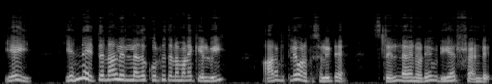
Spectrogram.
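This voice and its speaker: A man voicing an excitable young husband in a Tamil cartoon, talking fast and fussing emphatically. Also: high-pitched, no room sound, studio quality. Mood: defensive. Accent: Tamil Nadu Tamil. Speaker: Nettappan, husband figure. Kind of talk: cartoon dub voice acting.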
